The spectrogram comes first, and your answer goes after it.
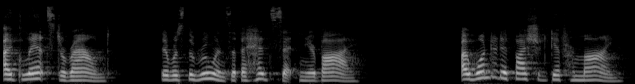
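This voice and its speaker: A woman's voice: mid-range voice, lively intonation, normal speed, lightly acted. A woman playing an earnest young healer in an audio drama, telling and acting out her own ordeal with soothing, emotionally involved delivery. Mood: tense, somber. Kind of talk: amateur audio drama, first-person narration and dialogue.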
